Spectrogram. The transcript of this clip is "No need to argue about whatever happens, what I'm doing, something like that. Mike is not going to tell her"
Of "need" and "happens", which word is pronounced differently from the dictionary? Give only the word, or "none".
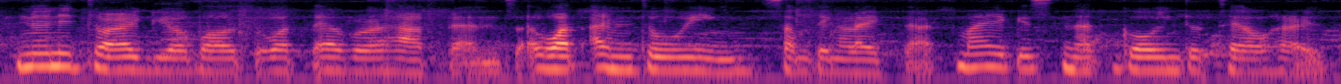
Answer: happens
